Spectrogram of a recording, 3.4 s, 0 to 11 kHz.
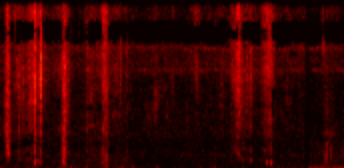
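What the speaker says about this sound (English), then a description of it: "Just take the hockey tape off of it." Hockey tape is peeled off the handle of a Schrade SCHF3N throwing knife in a few quick, dry ripping bursts, close but quiet, with short pauses between pulls.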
